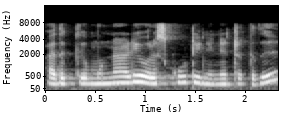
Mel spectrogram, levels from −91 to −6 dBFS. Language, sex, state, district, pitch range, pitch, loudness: Tamil, female, Tamil Nadu, Nilgiris, 200-240 Hz, 210 Hz, -15 LUFS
